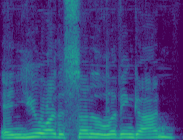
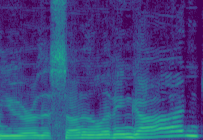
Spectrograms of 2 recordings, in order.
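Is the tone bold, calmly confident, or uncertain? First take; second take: bold; uncertain. First: It is declared boldly and forcefully. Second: It is said hesitantly, like a question.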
